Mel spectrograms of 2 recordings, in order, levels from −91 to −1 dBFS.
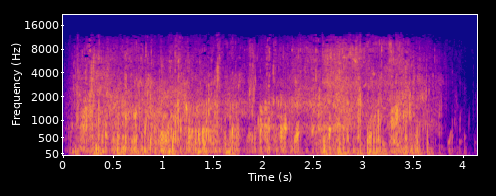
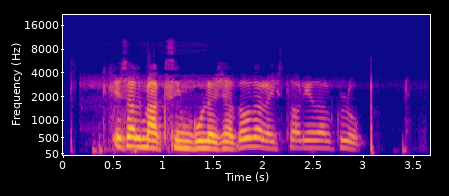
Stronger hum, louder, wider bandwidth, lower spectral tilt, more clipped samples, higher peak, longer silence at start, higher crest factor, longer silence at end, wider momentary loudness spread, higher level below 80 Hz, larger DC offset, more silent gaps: neither; about the same, -21 LUFS vs -19 LUFS; first, 13 kHz vs 9.6 kHz; second, -4 dB/octave vs -6.5 dB/octave; neither; about the same, -4 dBFS vs -2 dBFS; second, 0.05 s vs 0.35 s; about the same, 18 dB vs 18 dB; second, 0.25 s vs 0.7 s; second, 5 LU vs 16 LU; first, -36 dBFS vs -70 dBFS; neither; neither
